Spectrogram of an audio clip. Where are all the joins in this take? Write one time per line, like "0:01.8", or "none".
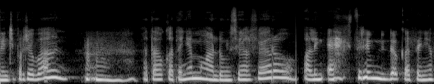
0:03.0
